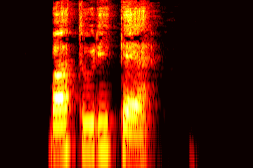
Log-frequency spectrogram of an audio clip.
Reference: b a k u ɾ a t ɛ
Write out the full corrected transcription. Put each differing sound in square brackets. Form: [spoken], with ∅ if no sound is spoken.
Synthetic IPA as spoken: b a [t] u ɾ [i] t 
